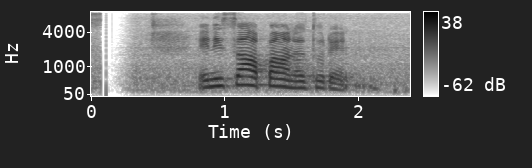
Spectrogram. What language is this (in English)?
Sinhala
